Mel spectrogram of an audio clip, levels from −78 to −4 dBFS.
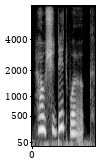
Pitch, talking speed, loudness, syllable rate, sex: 225 Hz, 190 wpm, -16 LUFS, 3.3 syllables/s, female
